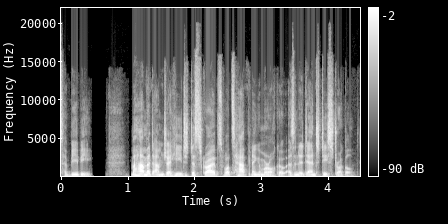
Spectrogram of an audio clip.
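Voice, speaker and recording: A man narrating a radio documentary feature as the reporter, in a calm, measured scripted delivery. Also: mid-range voice, dry recording, studio quality.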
